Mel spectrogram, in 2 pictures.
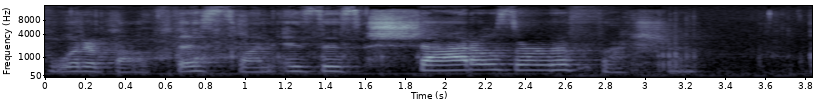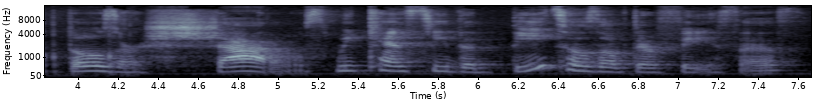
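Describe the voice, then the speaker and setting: Female kindergarten teacher for a read-aloud lesson: crisp bright tone, instructive, question-led, slight background noise. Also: medium pitch, unhurried. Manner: upbeat, instructive, asks guiding questions.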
